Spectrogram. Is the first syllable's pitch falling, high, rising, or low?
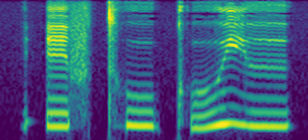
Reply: high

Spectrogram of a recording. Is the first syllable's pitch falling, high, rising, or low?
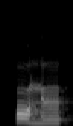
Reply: falling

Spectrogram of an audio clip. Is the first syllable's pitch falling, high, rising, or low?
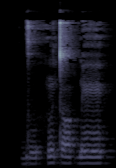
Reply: low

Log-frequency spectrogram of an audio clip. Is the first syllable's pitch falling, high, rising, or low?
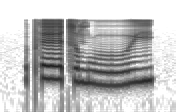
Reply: high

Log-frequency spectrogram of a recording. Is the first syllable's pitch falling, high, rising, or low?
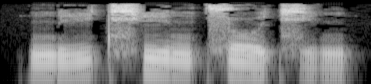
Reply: rising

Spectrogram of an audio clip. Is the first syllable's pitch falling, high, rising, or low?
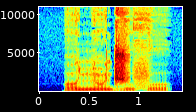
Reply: low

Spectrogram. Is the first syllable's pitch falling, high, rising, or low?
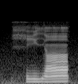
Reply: low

